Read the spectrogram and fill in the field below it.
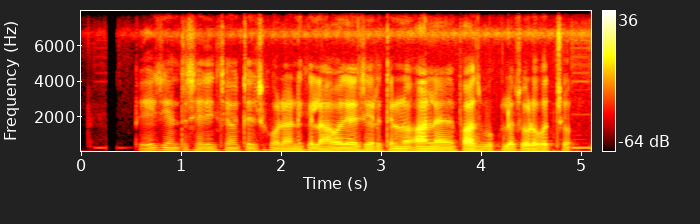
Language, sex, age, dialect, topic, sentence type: Telugu, male, 25-30, Central/Coastal, banking, statement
